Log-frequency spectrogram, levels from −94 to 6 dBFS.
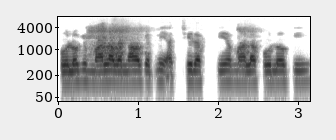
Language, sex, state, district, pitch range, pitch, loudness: Hindi, male, Uttar Pradesh, Jyotiba Phule Nagar, 130-135 Hz, 130 Hz, -19 LUFS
